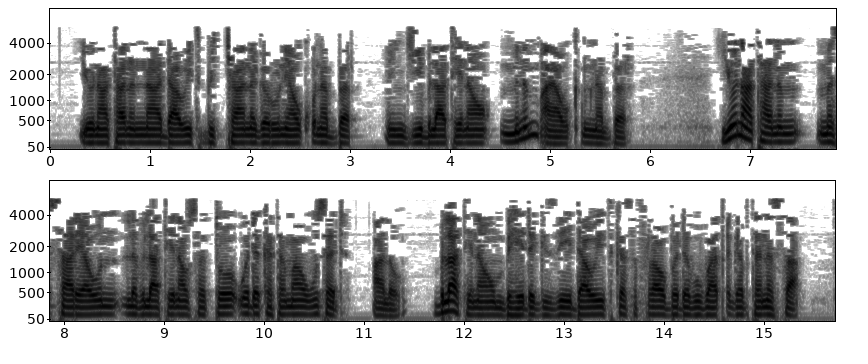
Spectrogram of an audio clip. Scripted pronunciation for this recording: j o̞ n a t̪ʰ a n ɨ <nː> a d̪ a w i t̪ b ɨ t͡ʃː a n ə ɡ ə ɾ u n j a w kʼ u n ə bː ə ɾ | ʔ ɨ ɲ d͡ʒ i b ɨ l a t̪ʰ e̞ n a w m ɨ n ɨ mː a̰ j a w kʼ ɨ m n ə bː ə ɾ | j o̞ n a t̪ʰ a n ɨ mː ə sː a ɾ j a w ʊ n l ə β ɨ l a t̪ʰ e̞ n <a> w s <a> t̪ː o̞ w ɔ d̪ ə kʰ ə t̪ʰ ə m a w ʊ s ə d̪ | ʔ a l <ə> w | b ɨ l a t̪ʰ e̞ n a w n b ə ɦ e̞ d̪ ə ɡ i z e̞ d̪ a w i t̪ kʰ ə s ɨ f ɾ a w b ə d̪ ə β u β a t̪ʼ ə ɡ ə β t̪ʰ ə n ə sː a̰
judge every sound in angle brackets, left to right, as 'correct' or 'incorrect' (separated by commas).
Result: correct, correct, incorrect, correct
